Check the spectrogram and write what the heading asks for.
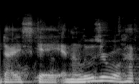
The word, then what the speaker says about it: Daisuke: dice gay or bi Sookie I'm assuming it's pronounced Daisuke yeah the guy just said Daisuke so it's Daisuke we have Daisuke Ishi versus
